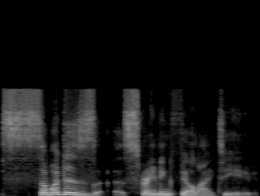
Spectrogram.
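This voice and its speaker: A man's voice: a little high, sing-song, takes it slowly, mellow, no room sound. A young man in his twenties hosting a podcast, chatty and self-deprecating. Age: 20s. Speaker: podcast host. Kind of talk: casual interview chat.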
